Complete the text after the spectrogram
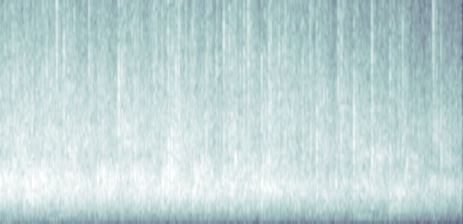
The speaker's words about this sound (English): If you are recognizing that, let me hear from you by the clapping of the hands and the lifting of the voice. Amen. Amen. Amen.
